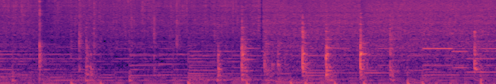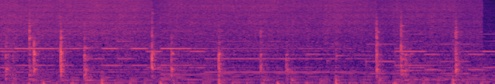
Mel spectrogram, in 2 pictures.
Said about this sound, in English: Once the bacon cubes become crispy, add the mushrooms. Stir fry till the mushroom become tender.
